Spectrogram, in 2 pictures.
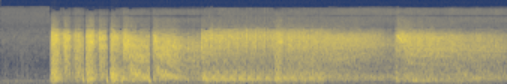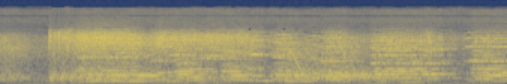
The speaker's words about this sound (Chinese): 敌人的枪声现在却成了祝贺起义成功的鞭炮。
